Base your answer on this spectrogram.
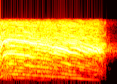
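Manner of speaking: rough, drawn-out war cry. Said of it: "give me your war cry".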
